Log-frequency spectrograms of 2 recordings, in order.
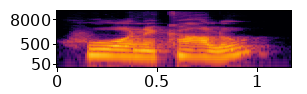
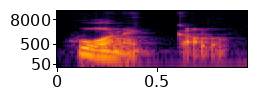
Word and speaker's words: huonekalu: Not huonekalu, but huonekalu.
